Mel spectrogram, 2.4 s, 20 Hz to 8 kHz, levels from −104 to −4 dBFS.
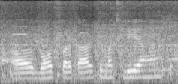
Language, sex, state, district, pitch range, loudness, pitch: Hindi, male, Bihar, Patna, 160-190 Hz, -13 LUFS, 180 Hz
